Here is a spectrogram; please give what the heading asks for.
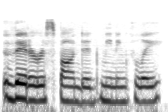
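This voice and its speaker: Unhurried woman narrating a story. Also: medium pitch, little pitch movement, darkish tone, no echo. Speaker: audiobook narrator. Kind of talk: expressive scripted story narration.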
